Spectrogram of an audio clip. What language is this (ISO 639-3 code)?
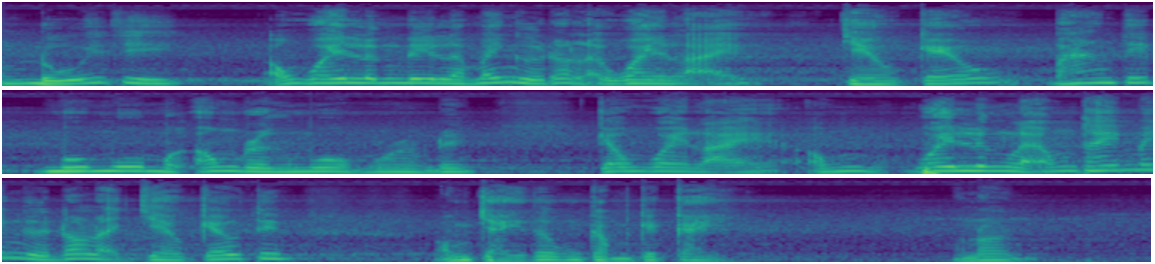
vie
